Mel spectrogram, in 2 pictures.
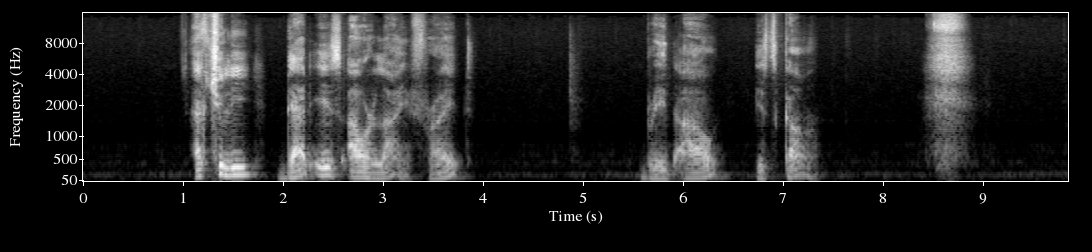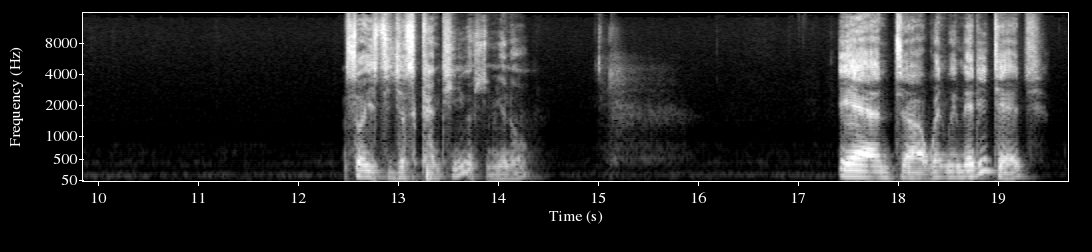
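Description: A middle-aged man speaks calmly and slowly into a close microphone, with long pauses.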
